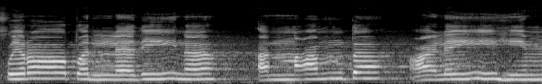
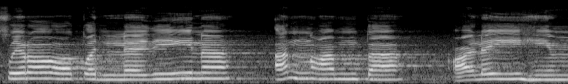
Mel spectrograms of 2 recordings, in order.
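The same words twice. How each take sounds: The two takes are said the same way.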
